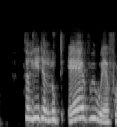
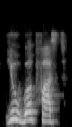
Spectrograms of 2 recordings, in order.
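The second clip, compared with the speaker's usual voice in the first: slow, louder thief leader; a hint of gruff leader; 2 semitones higher, 7 dB louder, slower than usual. A narrator's reading. Thief leader to the carpenter, slow and louder. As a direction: weigh him up slowly. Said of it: "said the leader".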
